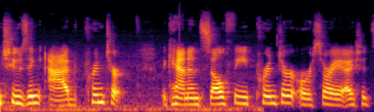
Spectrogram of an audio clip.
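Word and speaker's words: SELPHY: You turn the printer on and make sure to download the Canon Selfie app, and that is spelled S-E-L-P-H-Y.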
